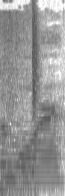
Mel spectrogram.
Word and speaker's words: Aimore: you guys don't know even though it's not spelled the same way it's pronounced as a more a more means love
